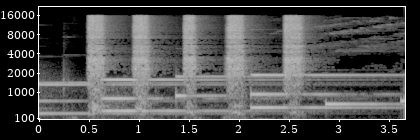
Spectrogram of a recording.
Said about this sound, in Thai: หายใจแบบกระต่ายนะ เงยหน้าขึ้นสูดหายใจเข้าเร็วๆ สามสี่ครั้ง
